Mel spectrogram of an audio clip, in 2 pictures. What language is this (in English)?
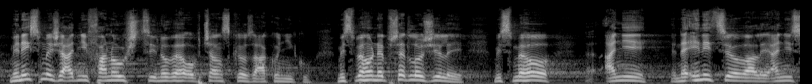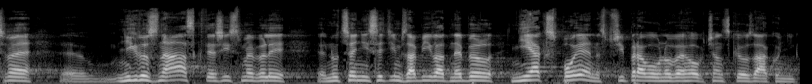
Czech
